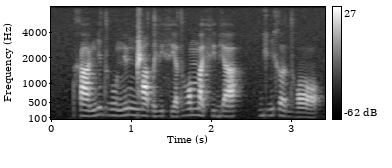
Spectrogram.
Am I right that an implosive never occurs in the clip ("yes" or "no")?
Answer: yes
